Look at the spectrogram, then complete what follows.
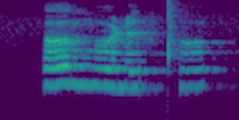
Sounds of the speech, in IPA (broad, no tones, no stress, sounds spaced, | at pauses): ə ŋ ɯ ɳ i θ tʰ ɯ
